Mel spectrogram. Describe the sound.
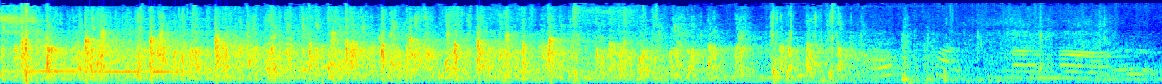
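An audience applauds with dense, steady clapping that fades gradually toward the end, with a few voices briefly audible as it dies down.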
